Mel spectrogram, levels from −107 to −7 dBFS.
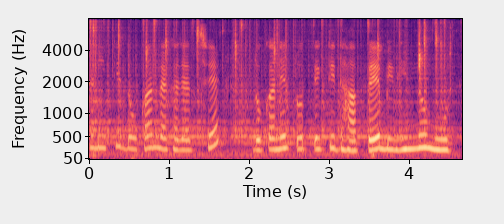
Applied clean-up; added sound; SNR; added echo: none; Sink (filling or washing); 10 dB; none.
